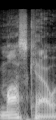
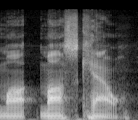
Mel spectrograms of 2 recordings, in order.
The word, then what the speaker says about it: Moscow: work to get pickles we learned to pronounced Moscow instead of moss cow yeah it's like Moscow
